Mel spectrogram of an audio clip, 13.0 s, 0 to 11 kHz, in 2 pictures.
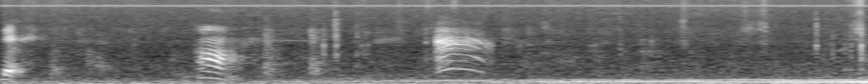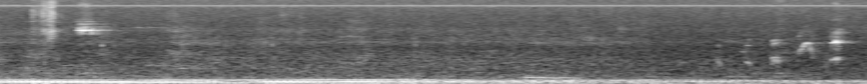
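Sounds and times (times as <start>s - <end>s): loud low rumble: 2.8s - 13.0s.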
